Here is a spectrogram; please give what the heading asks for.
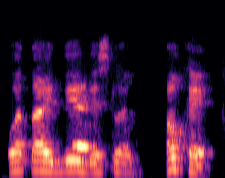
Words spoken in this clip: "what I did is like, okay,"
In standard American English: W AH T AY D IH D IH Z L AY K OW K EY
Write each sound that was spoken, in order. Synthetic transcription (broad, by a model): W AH T AY D IH D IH S L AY OW K EY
